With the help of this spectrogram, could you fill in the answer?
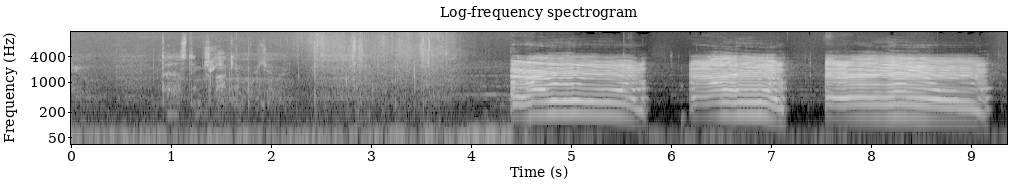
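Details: Red deer stag roaring during the rut in the Sudetes hunting grounds: three long, harmonic, moaning roars, each falling at the end, separated by short pauses, after a few seconds of quiet whispered talk.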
